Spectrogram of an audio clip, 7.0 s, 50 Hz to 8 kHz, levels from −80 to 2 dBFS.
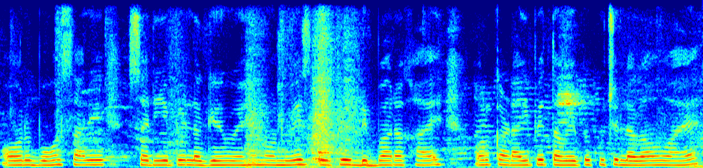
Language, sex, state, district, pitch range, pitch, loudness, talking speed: Hindi, female, Rajasthan, Jaipur, 205-220 Hz, 210 Hz, -16 LUFS, 190 wpm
